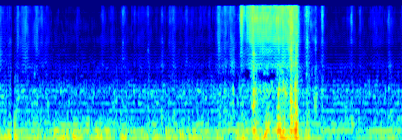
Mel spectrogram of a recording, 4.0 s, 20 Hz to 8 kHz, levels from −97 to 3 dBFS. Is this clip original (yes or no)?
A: no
